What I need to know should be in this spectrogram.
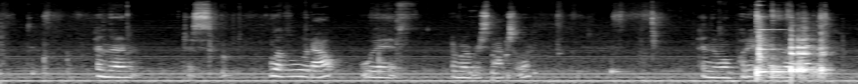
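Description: A young girl speaks.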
